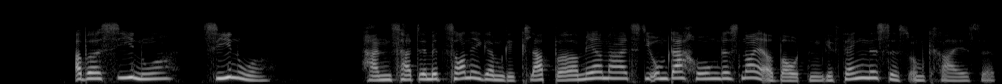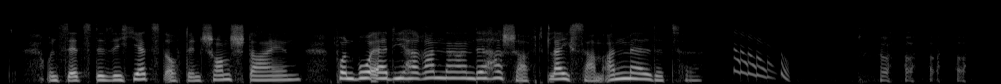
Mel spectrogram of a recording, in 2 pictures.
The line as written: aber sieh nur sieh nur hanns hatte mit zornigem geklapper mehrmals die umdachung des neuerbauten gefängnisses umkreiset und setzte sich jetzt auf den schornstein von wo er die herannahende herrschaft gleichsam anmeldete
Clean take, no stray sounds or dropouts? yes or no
no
